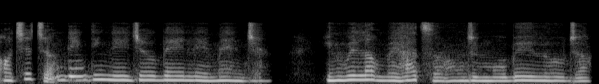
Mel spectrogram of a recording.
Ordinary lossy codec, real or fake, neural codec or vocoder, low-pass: Opus, 64 kbps; fake; codec, 16 kHz in and 24 kHz out, 0.4 kbps, LongCat-Audio-Codec, two codebook decoder; 7.2 kHz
